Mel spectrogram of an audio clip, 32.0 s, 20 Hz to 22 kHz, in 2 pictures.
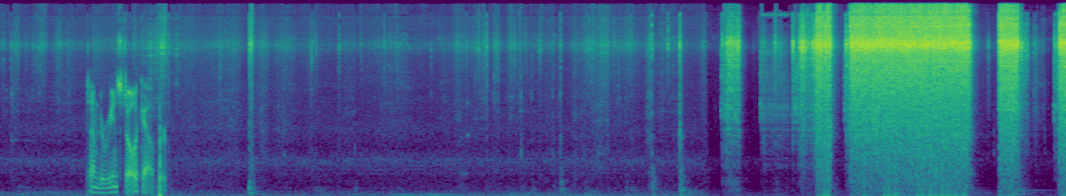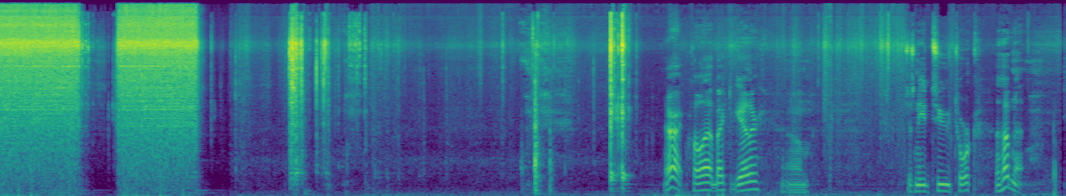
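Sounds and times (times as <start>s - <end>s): pneumatic tool bursts: 10.8s - 19.1s
metal parts knocking: 25.2s - 25.6s.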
